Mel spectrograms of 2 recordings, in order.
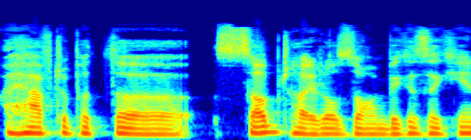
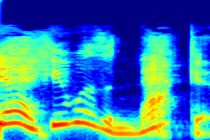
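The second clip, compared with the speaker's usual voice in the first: put-on heavy Southern accent with very high pitch. Retelling what Brittany said on the after show: imitating Brittany's thick Southern accent. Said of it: "Her accent is thick".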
